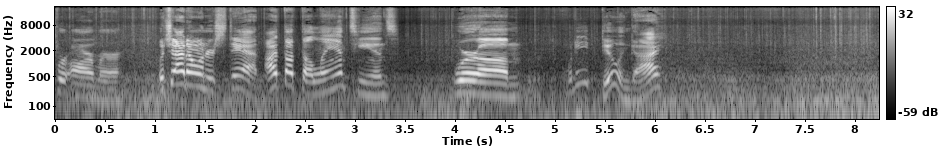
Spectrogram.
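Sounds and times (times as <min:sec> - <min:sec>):
speech: 0:00.0 - 0:06.2
deep road rumble of a moving car: 0:00.0 - 0:08.2
steady rain pattering on a moving car heard from inside: 0:00.0 - 0:08.2.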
